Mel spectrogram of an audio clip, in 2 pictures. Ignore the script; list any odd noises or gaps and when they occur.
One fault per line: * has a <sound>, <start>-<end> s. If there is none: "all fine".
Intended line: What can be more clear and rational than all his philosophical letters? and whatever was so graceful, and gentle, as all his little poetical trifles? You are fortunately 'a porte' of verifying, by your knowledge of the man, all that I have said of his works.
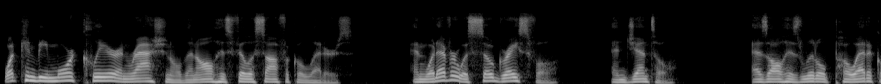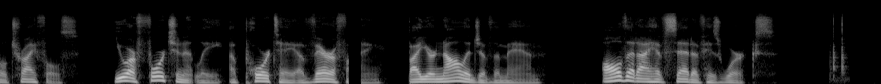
* has a dropout, 12.3-12.4 s
* has a tap, 17.1-17.3 s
